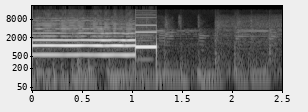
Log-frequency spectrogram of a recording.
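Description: A man's voice singing one long, high 'aaah' note held at a steady pitch, which cuts off abruptly about a second in with a brief higher blip. Faint background music carries on underneath.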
